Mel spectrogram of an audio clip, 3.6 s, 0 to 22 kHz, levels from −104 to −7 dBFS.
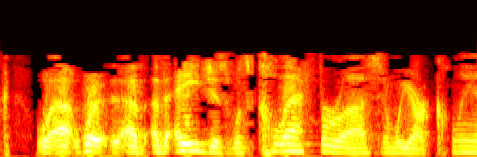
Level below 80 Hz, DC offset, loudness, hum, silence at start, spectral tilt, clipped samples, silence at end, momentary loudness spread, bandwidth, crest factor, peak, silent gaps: -54 dBFS; under 0.1%; -18 LUFS; none; 0 s; -8 dB/octave; under 0.1%; 0 s; 9 LU; 5.4 kHz; 16 dB; -2 dBFS; none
